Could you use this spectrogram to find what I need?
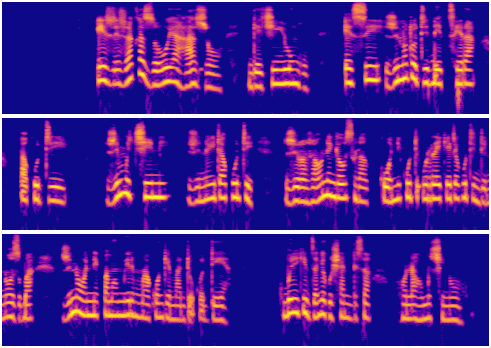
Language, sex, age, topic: Ndau, female, 18-24, health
